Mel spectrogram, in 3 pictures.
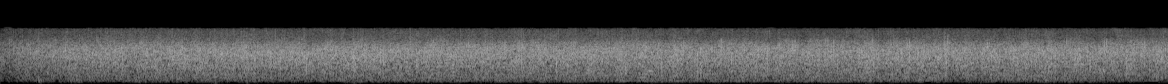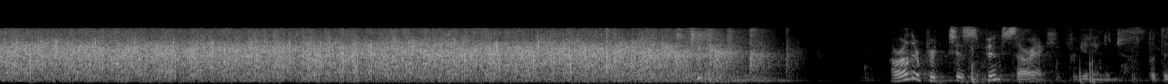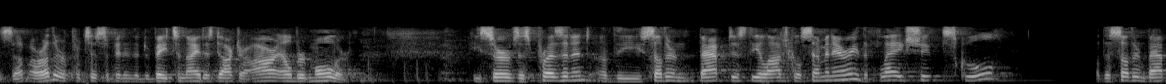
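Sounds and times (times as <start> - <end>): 
audience applause welcoming Jim Wallis before a debate: 0.0 - 19.6
speech: 21.2 - 27.0, 28.1 - 33.4, 34.4 - 35.0.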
